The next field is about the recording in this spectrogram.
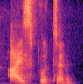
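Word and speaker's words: Aizpute: And then in Latvia, we're going to, and Igars, you could probably, well, you obviously would know how to pronounce this, Aisput? Aisputen, okay.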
